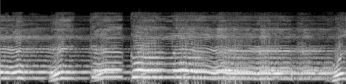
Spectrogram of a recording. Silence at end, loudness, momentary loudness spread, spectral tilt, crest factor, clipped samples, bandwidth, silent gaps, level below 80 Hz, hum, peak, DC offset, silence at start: 0 s; -8 LUFS; 4 LU; -4 dB/octave; 8 dB; 1%; 12.5 kHz; none; -40 dBFS; none; 0 dBFS; under 0.1%; 0 s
